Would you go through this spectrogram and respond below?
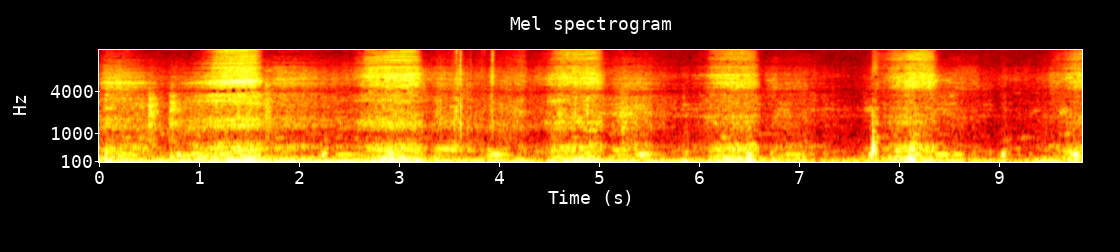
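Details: A sleeping dog snores in its favourite home, with soft, rhythmic, rattling breaths about every two seconds in a quiet room; ordinary relaxed snoring.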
